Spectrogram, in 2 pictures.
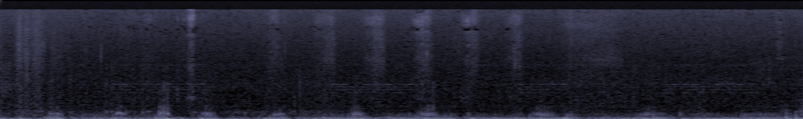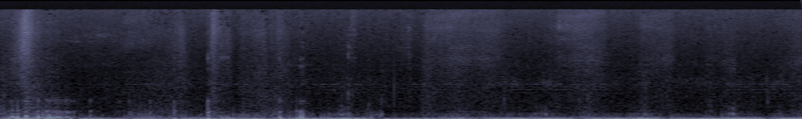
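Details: Purring cat being brushed, a steady low rumble swelling in rhythmic waves roughly once per second, with brush strokes rasping across the fur and a louder rustle near the middle, recorded close up indoors.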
